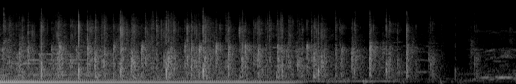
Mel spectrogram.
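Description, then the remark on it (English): An audience claps in praise, a dense burst of many hands that thins out toward the end, with a low sustained organ-like hum underneath for the first few seconds. “Another hand clap of praise.”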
